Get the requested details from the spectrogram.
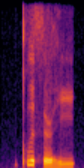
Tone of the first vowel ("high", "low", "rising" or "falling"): high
